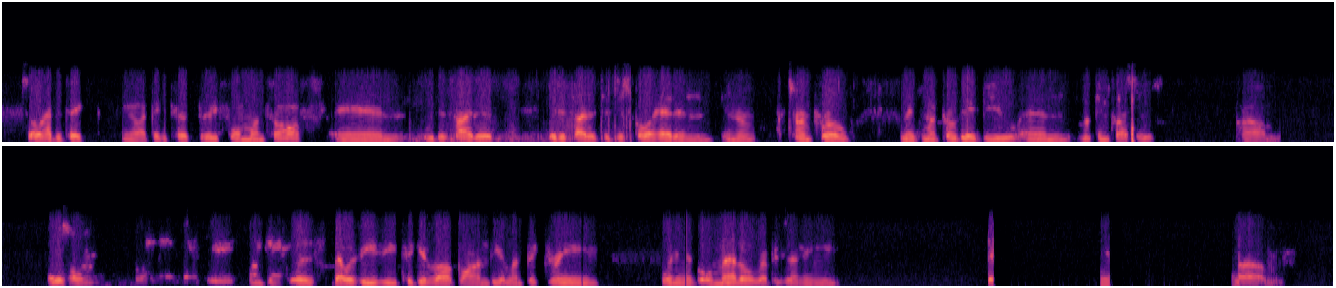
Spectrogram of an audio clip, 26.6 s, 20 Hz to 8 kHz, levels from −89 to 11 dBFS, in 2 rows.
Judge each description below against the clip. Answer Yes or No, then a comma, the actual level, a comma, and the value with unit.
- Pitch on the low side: Yes, low, 105 Hz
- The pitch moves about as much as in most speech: No, narrow, 1.5 semitones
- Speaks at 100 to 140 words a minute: Yes, slow, 135 wpm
